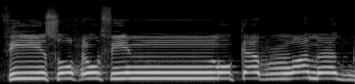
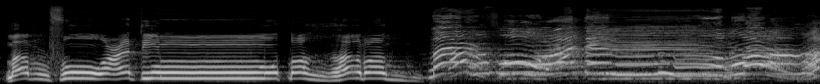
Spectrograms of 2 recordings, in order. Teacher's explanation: गोल ता को हा से बदलना। जी हाँ, वक्फ की सूरत में यहाँ गोल ता हा से बदल जाती है · Term: वक्फ बिल इब्दाल माल हा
